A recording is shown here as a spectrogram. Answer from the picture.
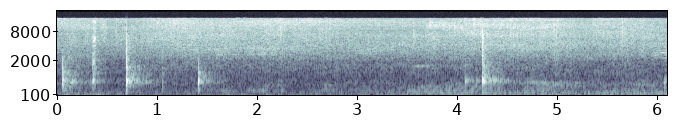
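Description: Knife slicing a tomato on a cutting board: a few sharp knocks in the first second and a half and one more about four seconds in, over a steady sizzle of food cooking on the hot pan.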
